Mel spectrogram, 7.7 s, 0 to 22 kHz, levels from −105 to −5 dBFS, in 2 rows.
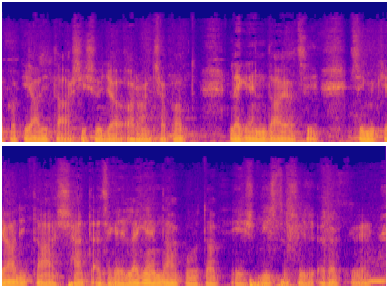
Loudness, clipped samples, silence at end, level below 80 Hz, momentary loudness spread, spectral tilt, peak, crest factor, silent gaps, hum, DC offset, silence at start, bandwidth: -32 LUFS; under 0.1%; 0 s; -34 dBFS; 7 LU; -6.5 dB/octave; -14 dBFS; 16 dB; none; none; under 0.1%; 0 s; 13.5 kHz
